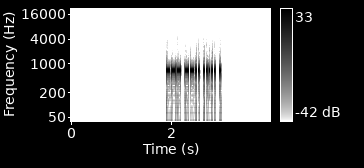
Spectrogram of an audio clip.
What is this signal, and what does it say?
Morse code, heard as a keyed tone, about 43 wpm, 700 Hz. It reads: OZ5E
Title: DXCC-100 Call Signs - 4 Characters - Repeated 3x - 45wpm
